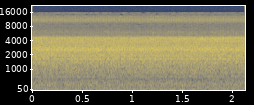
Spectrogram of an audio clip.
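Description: Large bus engine idling steadily nearby.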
